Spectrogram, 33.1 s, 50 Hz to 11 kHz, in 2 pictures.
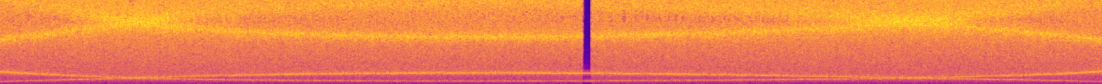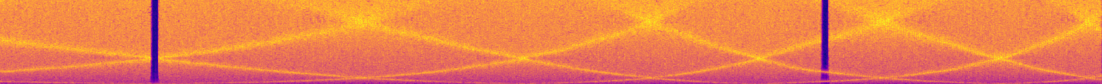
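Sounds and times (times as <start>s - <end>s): loud electronic static: 18.0s - 19.9s, 26.6s - 29.3s.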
